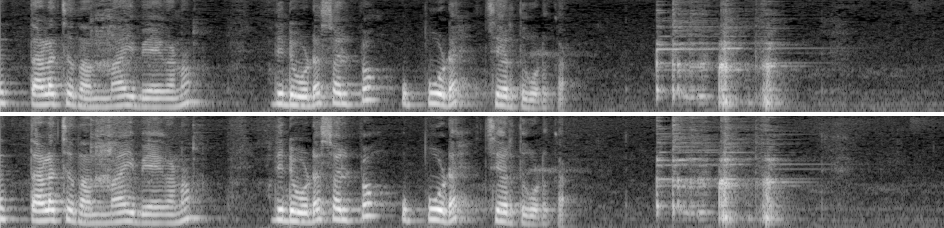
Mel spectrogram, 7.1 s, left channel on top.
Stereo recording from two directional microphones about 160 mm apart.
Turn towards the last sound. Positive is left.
turn(degrees=20)  # may be behind; listen again after turning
